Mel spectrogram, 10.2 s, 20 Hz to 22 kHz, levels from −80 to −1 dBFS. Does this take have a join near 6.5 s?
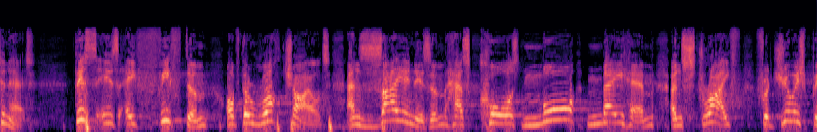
yes; 1 cut; at 6.5 s

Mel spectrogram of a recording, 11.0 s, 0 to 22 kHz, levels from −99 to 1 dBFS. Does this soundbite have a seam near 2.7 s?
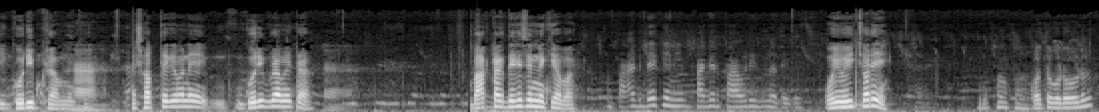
no; 2 cuts; at 1.4 s, 4.6 s

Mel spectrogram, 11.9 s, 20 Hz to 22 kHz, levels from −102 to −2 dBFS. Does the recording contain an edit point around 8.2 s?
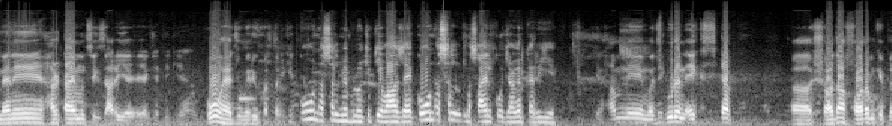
yes; 2 cuts; at 3.9 s, 8.2 s

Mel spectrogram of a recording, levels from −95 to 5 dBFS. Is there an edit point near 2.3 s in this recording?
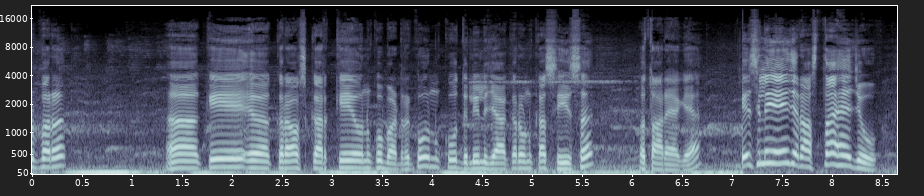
no; 1 cut; at 7.1 s

